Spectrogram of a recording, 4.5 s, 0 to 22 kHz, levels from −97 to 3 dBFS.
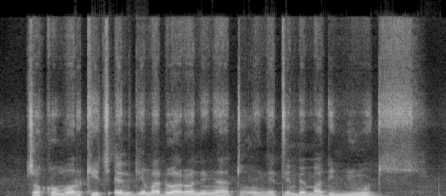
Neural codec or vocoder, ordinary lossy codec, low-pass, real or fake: codec, 44.1 kHz, 2.6 kbps, SNAC; none; none; fake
